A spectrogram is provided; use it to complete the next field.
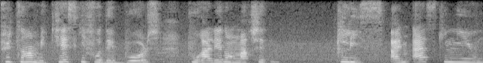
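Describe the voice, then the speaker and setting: Very slow speech with long, frequent pauses, fairly even intonation and noticeable background noise. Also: woman, high pitch for a woman. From Belgium. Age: 20s. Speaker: beauty YouTuber. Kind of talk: casual talk to camera.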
